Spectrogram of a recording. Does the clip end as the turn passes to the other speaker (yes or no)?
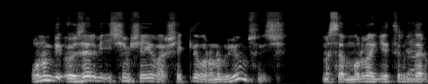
no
